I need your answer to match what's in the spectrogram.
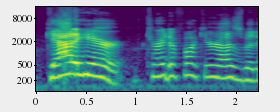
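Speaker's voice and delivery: loud, high shooing shout; mock outrage. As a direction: yell it as a playful dismissal. Acted outburst at game character.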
